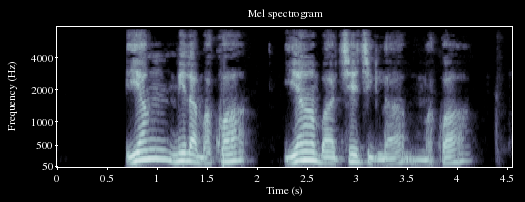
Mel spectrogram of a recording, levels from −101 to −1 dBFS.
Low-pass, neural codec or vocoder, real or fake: 7.2 kHz; vocoder, 24 kHz, 100 mel bands, Vocos; fake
